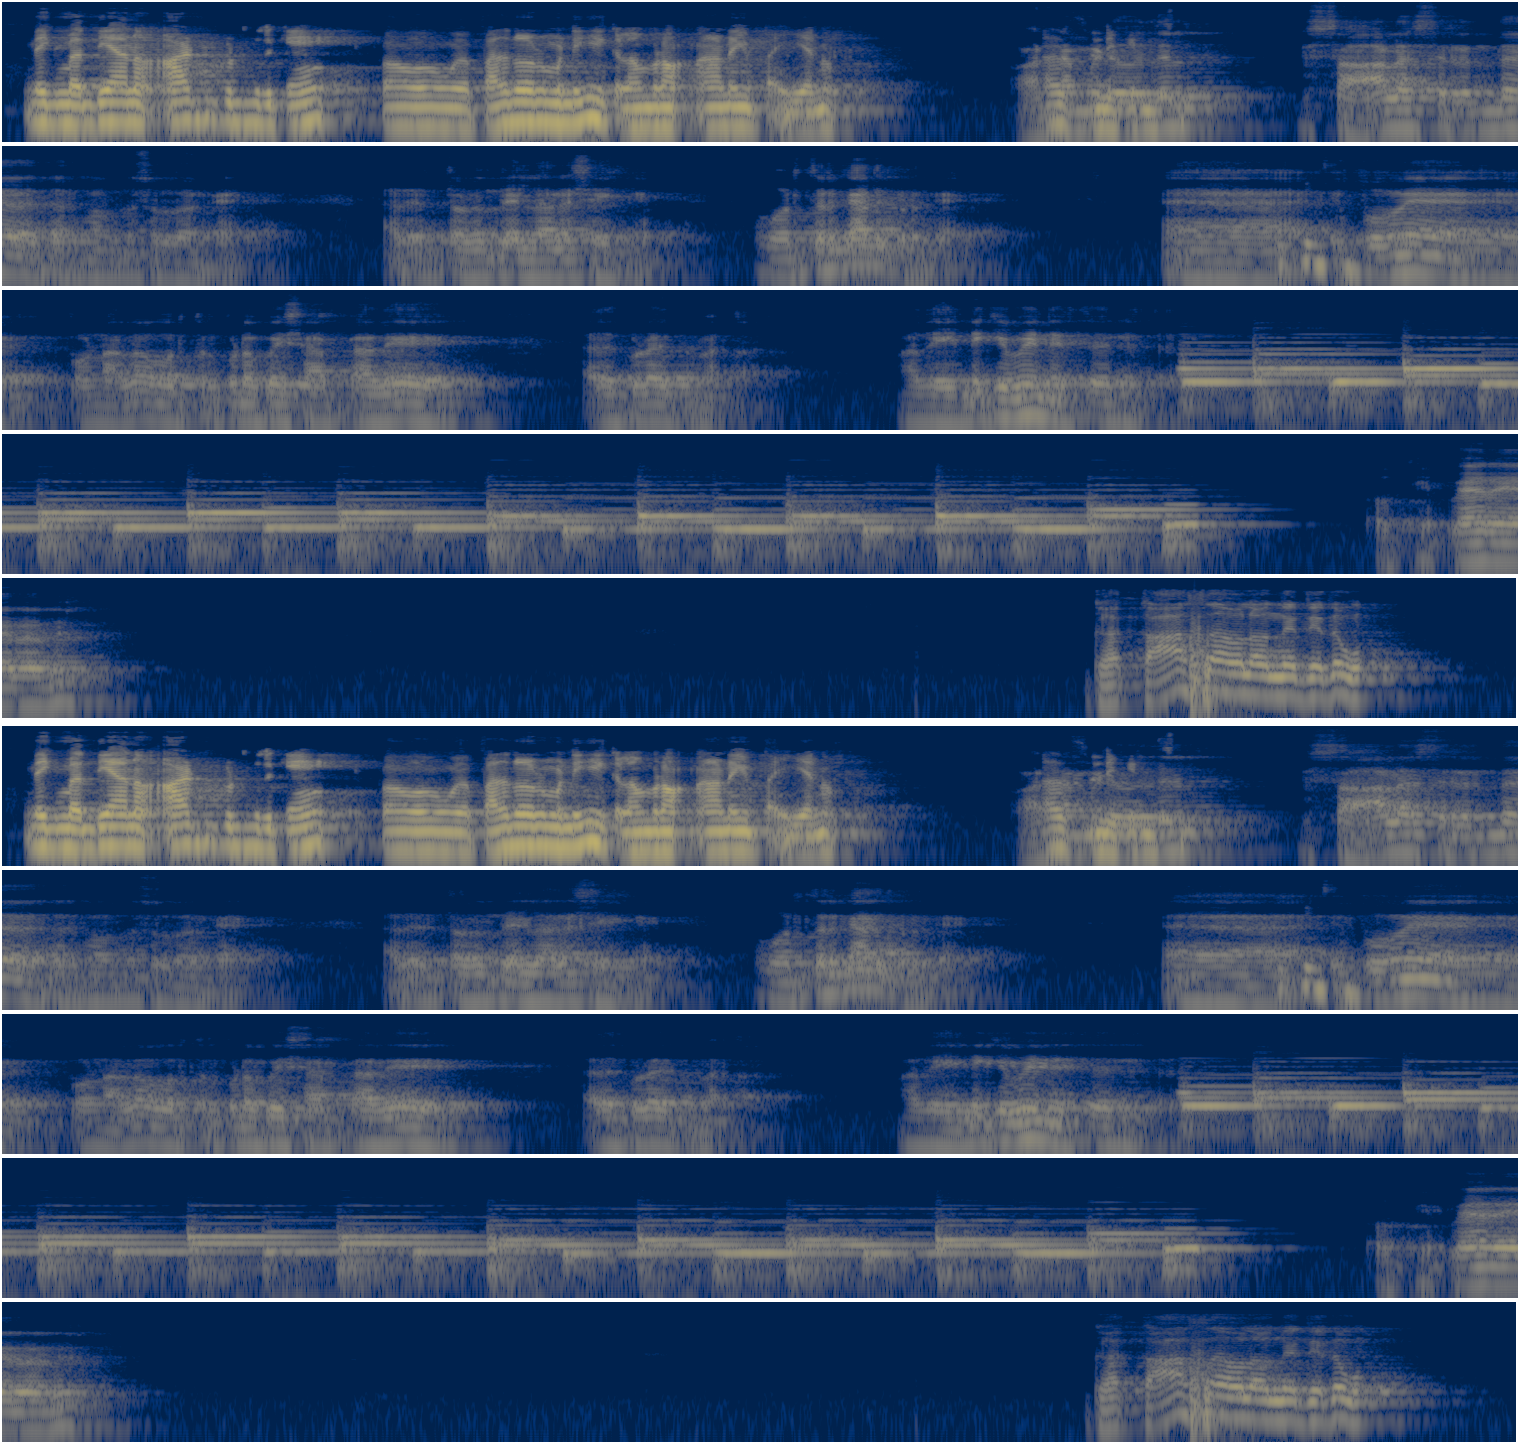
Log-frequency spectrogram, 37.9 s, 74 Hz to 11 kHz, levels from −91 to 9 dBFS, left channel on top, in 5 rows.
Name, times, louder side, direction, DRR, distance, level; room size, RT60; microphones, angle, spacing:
voice 1, 0.1-1.6 1.9-4.2 5.2-5.8 14.1-14.2, right 1 dB, 20° right, 12 dB, 1.0 m, -25 dB
voice 2, 5.1-5.9 6.5-8.8 9.5-10.8 11.3-12.4 13.4-17.4 18.1-18.7 19.7-20.8 29.6-30.7, equal, 60° left, 3 dB, 5.5 m, -40 dB
sound 1, 21.0-28.7, left 3 dB, 30° left, 2.1 m, -36 dB
voice 3, 35.8-37.1, left 3 dB, 80° left, 9 dB, 1.4 m, -33 dB
26.5 x 25.0 x 6.5 m, 0.70 s
head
